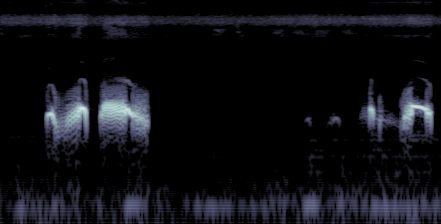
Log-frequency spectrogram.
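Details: Call of a spotted dove, meant for luring pet birds: a husky two-part coo phrase at the start, a quiet pause, then another hoarse double coo near the end.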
